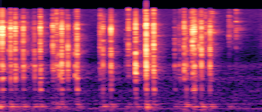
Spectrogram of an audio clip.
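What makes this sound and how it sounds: Fingertips tap the plastic keycaps of a black Cooler Master mechanical keyboard on a desk, typing repeatedly while gaming. Quick bright clacks come in irregular bursts over a faint steady low hum, each click short and dry.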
